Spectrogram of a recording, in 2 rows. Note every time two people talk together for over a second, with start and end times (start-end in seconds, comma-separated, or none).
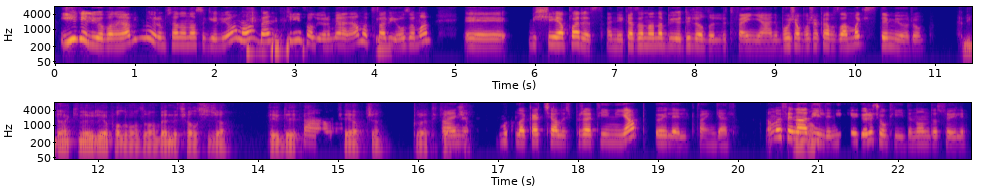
none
